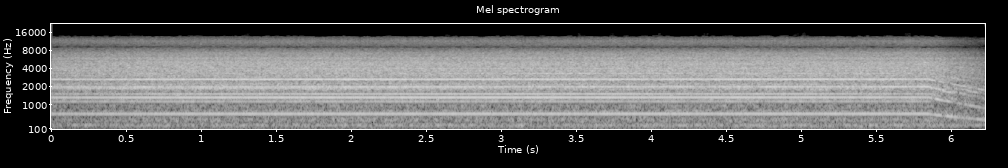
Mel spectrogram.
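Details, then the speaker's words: Arccaptain MIG 250 welder on 220 V, just switched on: the cooling fan kicks on after a moment with a steady whir and even whining tone, then shuts off once it senses the machine isn't hot; normal cooling fan run. "You hear the, nope, no fan, yep, there's the fan. Fan will kick on, it'll sense that the machine's not hot."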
